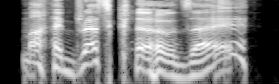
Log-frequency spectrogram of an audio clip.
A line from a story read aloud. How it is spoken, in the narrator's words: I laughed genially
